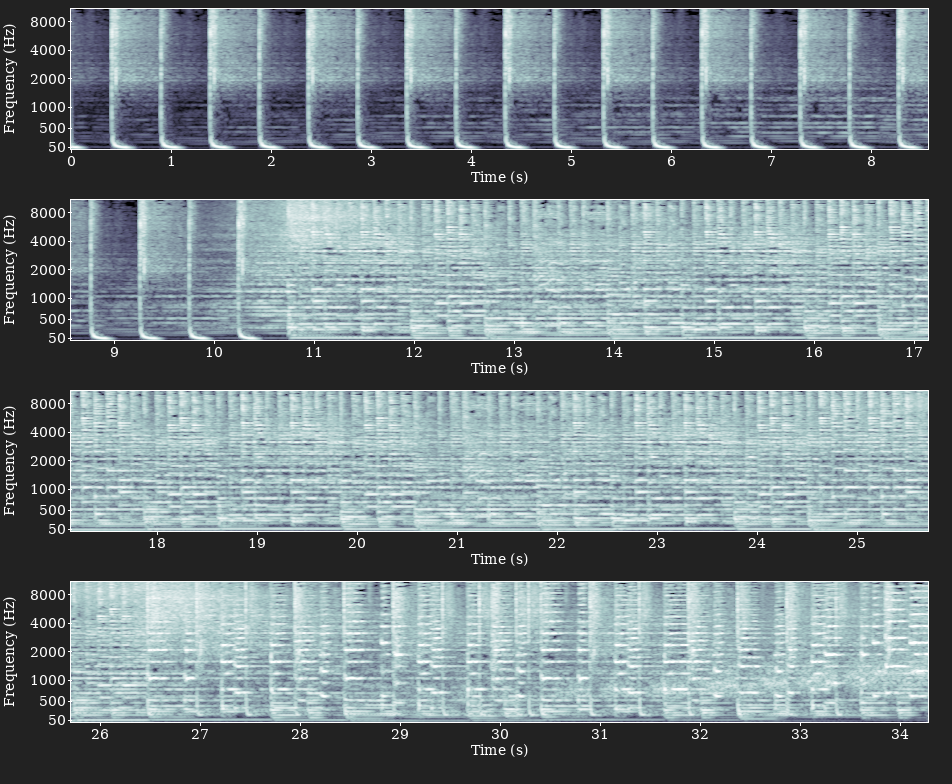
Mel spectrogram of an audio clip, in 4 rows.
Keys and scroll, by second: 12.8 ctrl+z, 17.1 ctrl+a, 19.4 ctrl+q, 20.8 ctrl+k, 21.0 ctrl+u.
